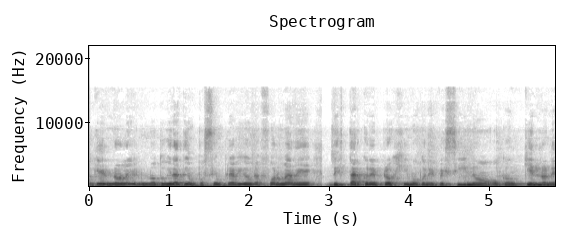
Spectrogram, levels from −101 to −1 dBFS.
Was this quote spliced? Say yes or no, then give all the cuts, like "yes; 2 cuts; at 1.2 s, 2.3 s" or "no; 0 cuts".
yes; 1 cut; at 2.9 s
